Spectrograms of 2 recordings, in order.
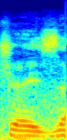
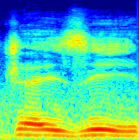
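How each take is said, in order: First: The letter is pronounced 'zed'. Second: The letter is pronounced 'zee'. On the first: The speaker calls it wrong. "not J-Z" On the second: The speaker calls it right. "your favorite rapper is [name]"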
